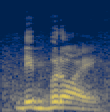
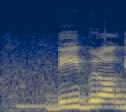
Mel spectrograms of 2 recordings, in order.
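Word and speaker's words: de Broglie: Louis ठीक है ना प्रिंस लुई डिब्रॉय डी ब्रॉग नहीं क्या है वो डिब्रॉय देख आपको ब्रैकेट में दिया उसने प्रोनाउंस एज डिब्रॉय वो जानबूझ के लिख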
